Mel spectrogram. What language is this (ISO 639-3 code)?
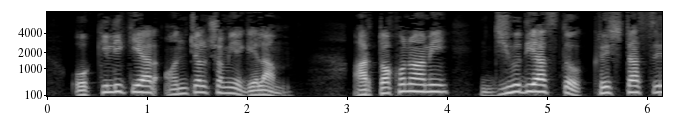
ben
